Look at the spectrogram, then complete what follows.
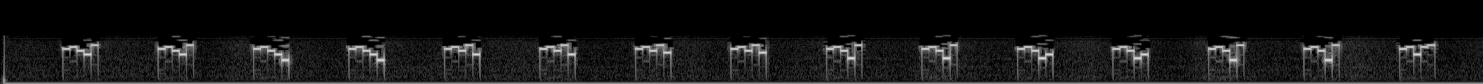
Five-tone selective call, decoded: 89750 89750 89752 89752 89705 89705 89706 89706 89730 89730 89735 89735 89720 89720 89590

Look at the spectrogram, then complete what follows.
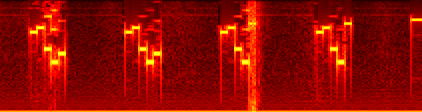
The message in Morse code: none

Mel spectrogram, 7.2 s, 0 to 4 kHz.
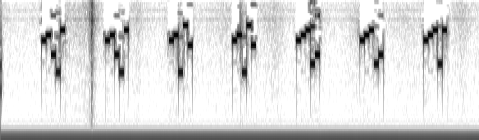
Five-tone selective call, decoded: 89510 89510 89117 89117 89035 89035 89030

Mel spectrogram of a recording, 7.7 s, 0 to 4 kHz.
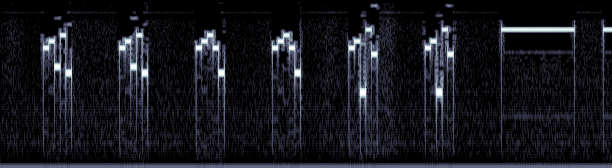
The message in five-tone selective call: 89504 89504 89084 89084 89117 89117

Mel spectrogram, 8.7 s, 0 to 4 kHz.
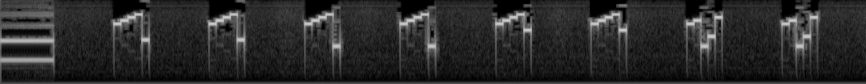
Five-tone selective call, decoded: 89003 89003 89001 89001 89006 89006 89140 89140

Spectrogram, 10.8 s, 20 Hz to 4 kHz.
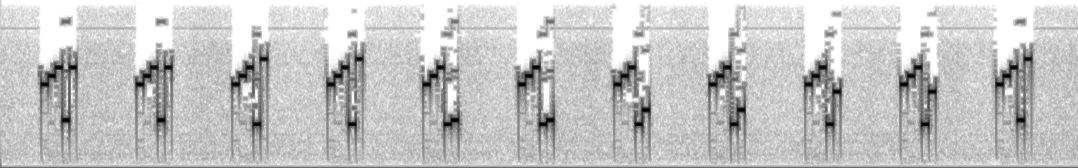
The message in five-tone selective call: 89020 89020 89011 89011 89012 89012 89014 89014 89017 89017 89022

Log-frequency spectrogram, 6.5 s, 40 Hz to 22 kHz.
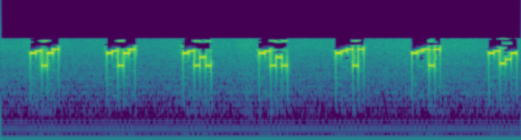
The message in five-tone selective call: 89280 89280 89262 89262 89020 89020 89358

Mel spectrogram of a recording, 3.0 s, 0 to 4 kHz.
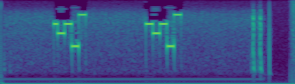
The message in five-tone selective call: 85811 85811

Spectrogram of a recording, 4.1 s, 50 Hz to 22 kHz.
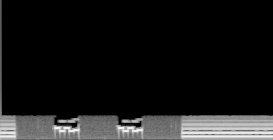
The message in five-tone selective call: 85856 85856

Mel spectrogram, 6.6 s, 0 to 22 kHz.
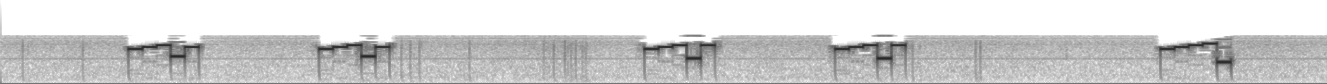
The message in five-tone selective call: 89049 89049 89030 89030 89001

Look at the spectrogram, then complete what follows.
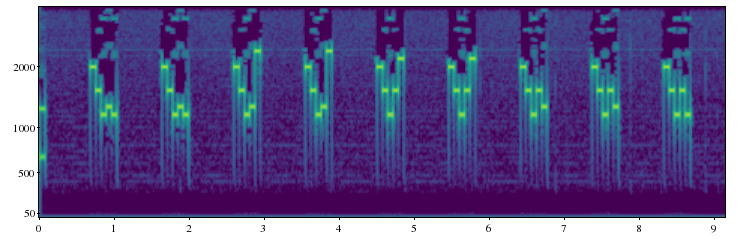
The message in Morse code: none

